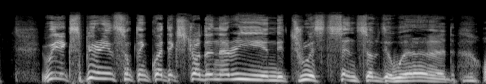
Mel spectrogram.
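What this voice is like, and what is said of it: Put-on French accent. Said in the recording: “How's my French accent going? Is it okay?”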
